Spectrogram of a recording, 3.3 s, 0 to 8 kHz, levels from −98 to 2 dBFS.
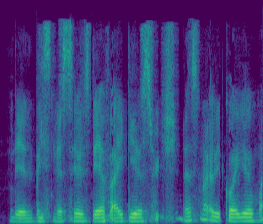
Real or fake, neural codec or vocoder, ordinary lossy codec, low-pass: fake; codec, 24 kHz, 3 kbps, HILCodec; AAC, 32 kbps; 7.2 kHz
